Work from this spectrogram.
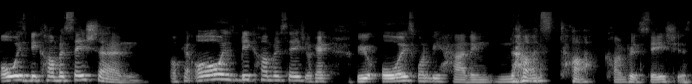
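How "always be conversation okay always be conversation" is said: put-on Chinese accent, pitched high. Speaker repeats a slogan so it sticks with listeners, in a put-on Chinese accent. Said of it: "let's do the Chinese way".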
